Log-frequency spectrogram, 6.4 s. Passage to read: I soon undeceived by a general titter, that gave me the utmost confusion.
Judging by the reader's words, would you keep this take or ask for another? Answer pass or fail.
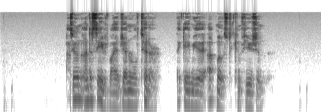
pass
